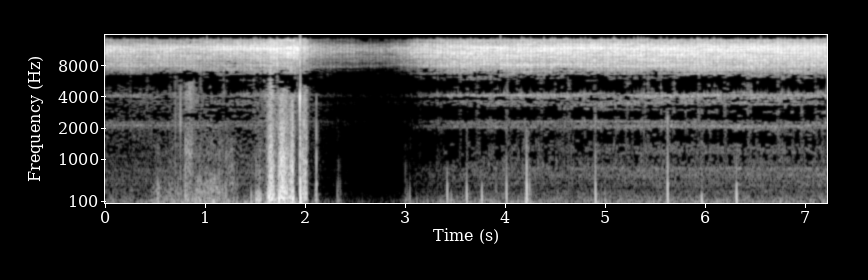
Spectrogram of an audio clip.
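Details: Refurbished Xbox One console making an awful noise: faint steady hum broken by irregular buzzing, grinding and sharp chirps, source location unclear; abnormal buzzing and chirping.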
